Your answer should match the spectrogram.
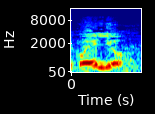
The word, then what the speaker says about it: Coelho: De hecho, se pronuncia Coelho.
